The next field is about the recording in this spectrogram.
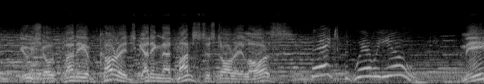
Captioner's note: none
